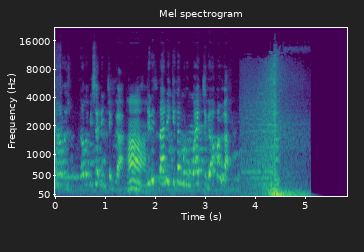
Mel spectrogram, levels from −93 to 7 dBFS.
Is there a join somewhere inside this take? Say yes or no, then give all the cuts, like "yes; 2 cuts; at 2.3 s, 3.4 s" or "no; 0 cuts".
yes; 1 cut; at 3.6 s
